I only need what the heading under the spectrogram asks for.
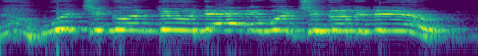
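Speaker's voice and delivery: very high, loud, wailing plea; panicked child's scream. Acted. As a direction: shriek desperately for Daddy to act. Panicked boy begging his father.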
